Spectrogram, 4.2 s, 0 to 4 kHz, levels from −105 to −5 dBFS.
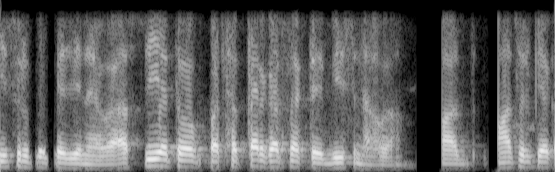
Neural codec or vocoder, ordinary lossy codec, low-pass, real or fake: none; none; 3.6 kHz; real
